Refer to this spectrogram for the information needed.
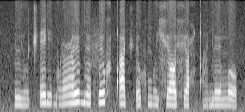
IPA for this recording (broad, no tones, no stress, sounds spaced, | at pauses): lʲ o̤ t͡ʃʼ e ɾʲ e̤ ɡ o̤ ʕ ø ɡ ø f ø xʷ qʼ ø t͡ʃʼ ø xʷ ŋʷ e̤ xʲ ɔ xʲ ɔ ħ qʼ e̤ ɡ ø ŋ o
